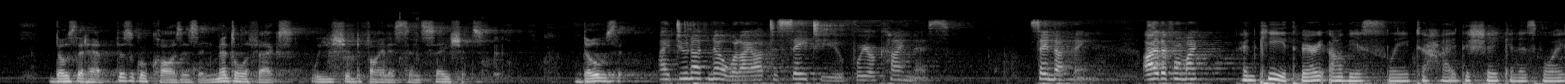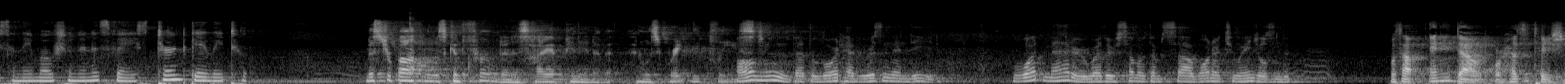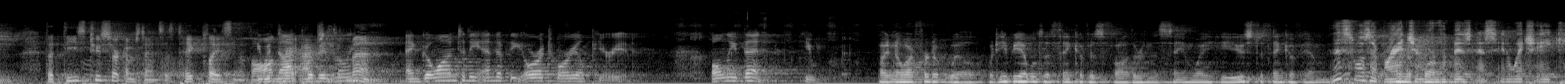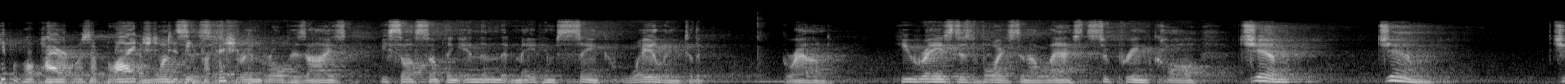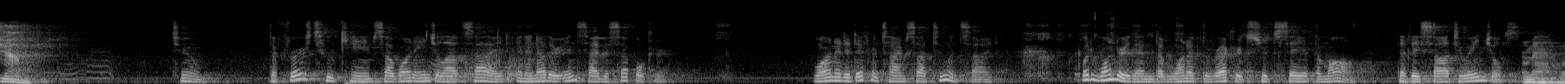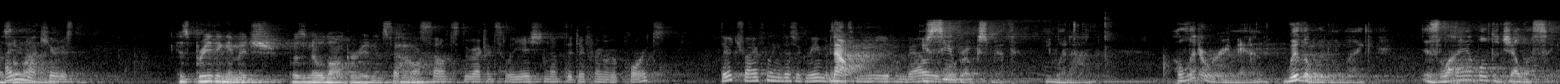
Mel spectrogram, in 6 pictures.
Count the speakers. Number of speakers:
ten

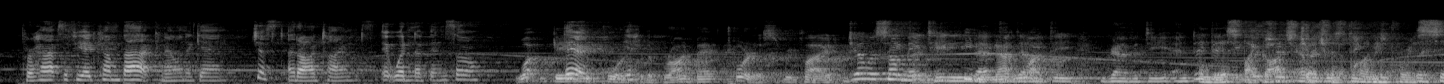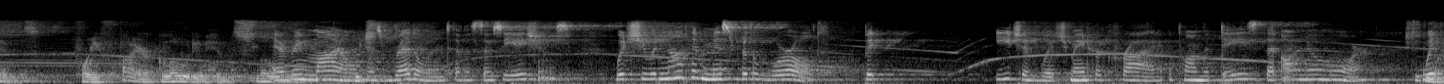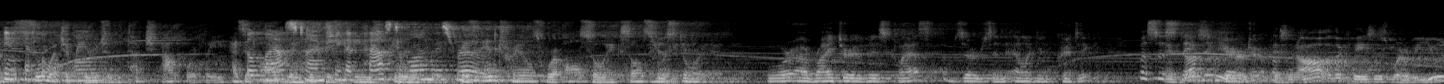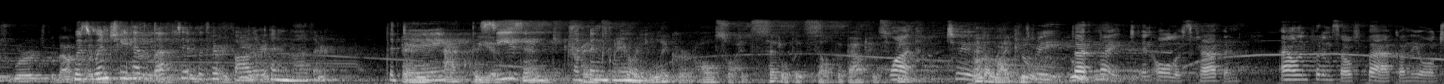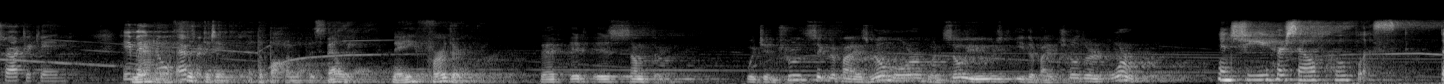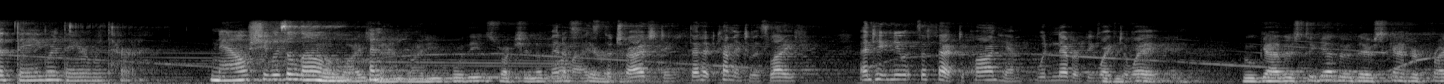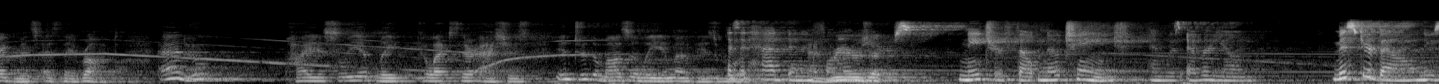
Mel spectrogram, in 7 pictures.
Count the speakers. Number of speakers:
five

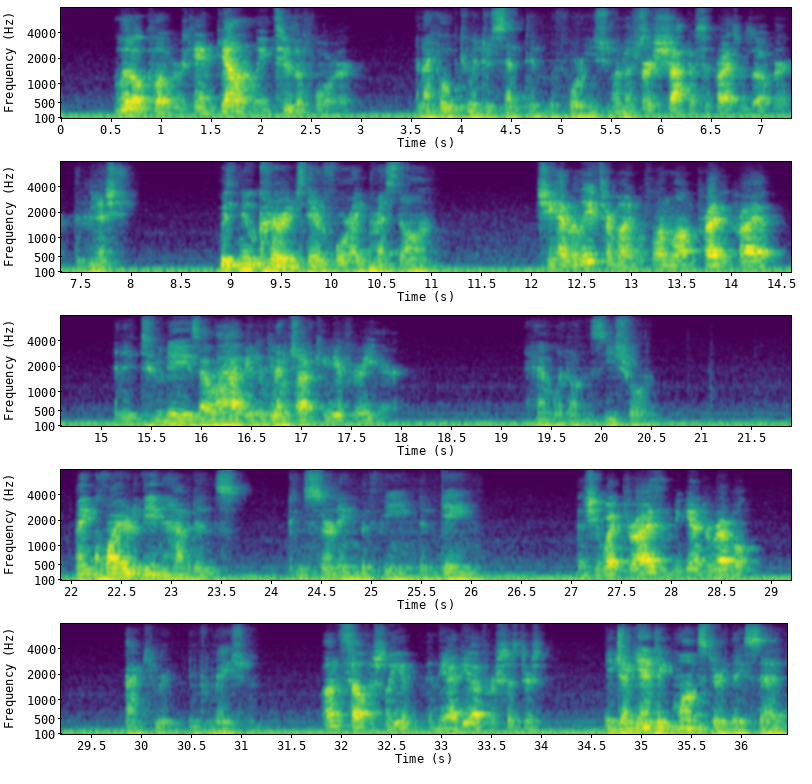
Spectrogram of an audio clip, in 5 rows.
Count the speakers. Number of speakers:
two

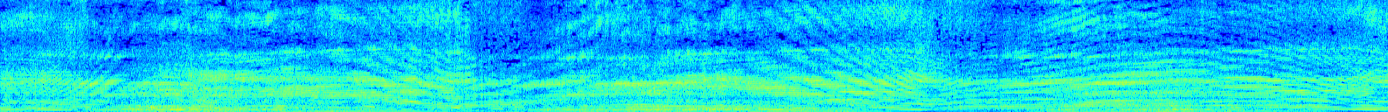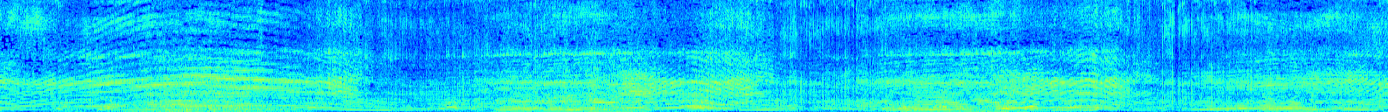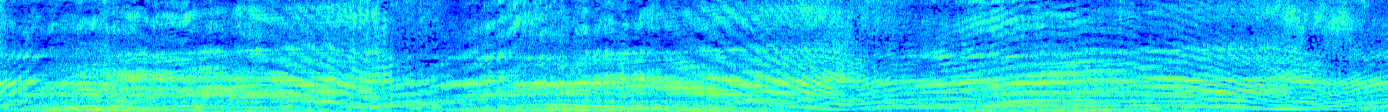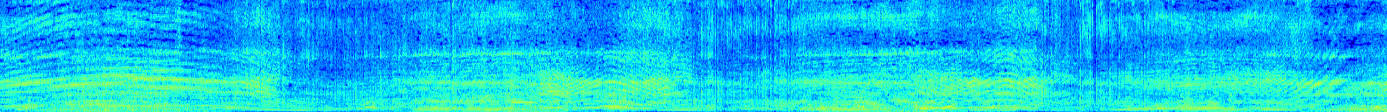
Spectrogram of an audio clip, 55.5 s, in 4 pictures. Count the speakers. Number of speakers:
zero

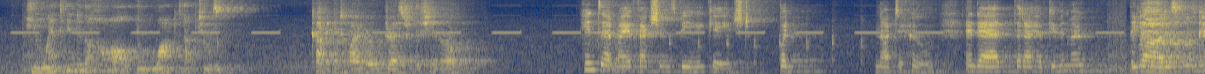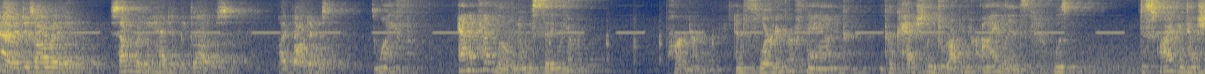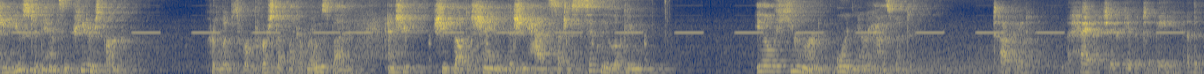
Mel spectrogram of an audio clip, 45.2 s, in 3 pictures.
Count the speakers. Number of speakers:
three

